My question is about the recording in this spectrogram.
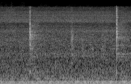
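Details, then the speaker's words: Opened failed IDE hard drive powered on: sharp dry clicks about twice a second over a low steady hum as the head hits its stopper, unable to find data — click of death. "so you can hear it hitting the end it's not finding any data on the drive and this drive has actually failed"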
